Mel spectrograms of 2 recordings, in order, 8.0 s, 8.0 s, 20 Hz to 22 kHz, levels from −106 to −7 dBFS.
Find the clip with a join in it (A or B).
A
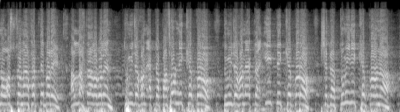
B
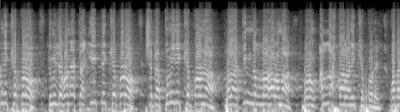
A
